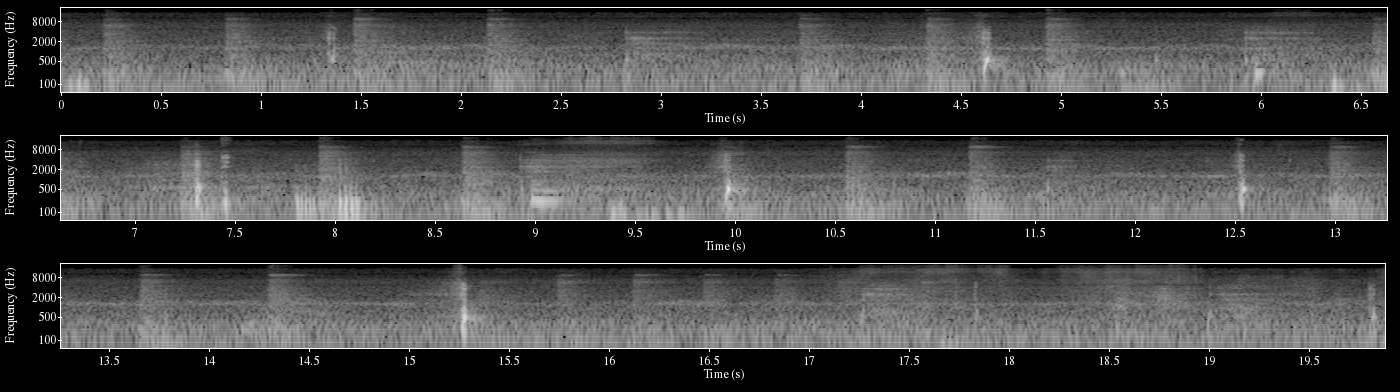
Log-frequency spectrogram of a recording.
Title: Hiccups after breakfast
